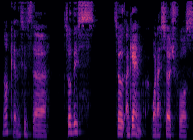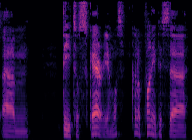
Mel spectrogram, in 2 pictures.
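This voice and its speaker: A man's voice: fairly low pitch, darkish tone. A man whose first language is Spanish, hosting a casual solo podcast, thinking aloud in a rambling, wry way that often breaks off mid-sentence. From Spanish-speaking country, moved to the UK at age ten. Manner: rambling, self-interrupting, wry. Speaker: podcast host. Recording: slightly dull, lo-fi recording.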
